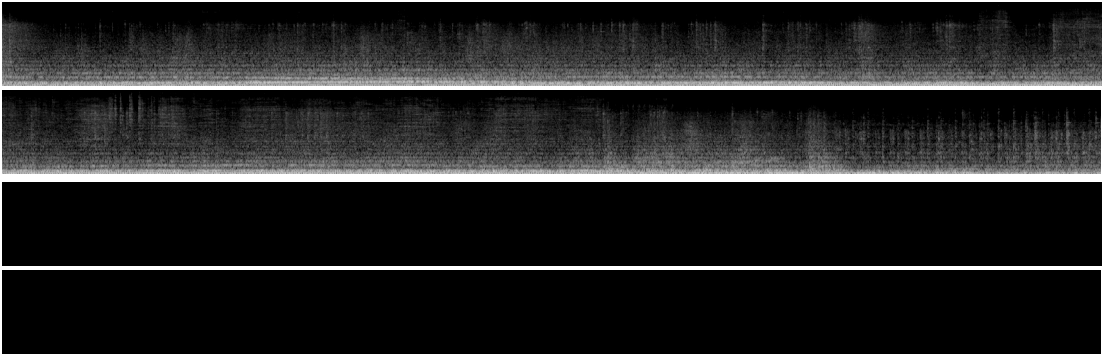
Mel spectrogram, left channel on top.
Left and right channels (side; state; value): right; silent; 64 dB below the other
